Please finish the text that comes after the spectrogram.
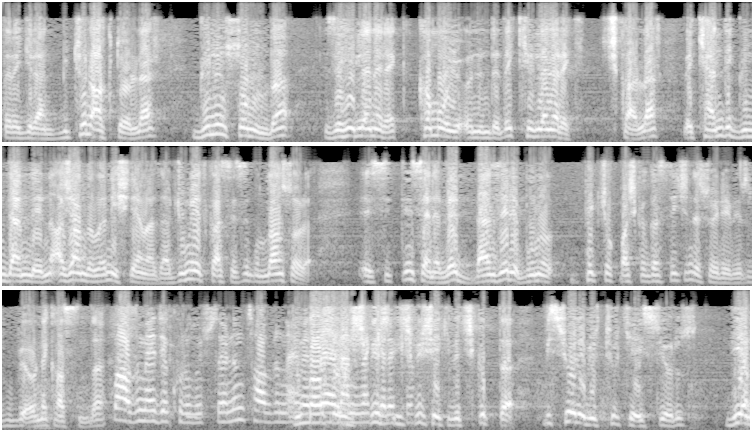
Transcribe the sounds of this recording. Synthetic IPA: aɾaɟiɾænbyt̪ʰynakt̪ʰøɾlʲæɾ̥ | ɟynynso̞nund̪a | ze̞ɦiɾlʲe̞ne̞ɾɛckʰamaojuʔø̞nynd̪ɛd̪ɛcʰiɾlʲe̞ne̞ɾɛc | t͡ʃʰɯ̥kʰaɾlˠaɾ | vɛcʰɛnd̪iɟynd̪æmlʲe̞ɾinḭʔaʒand̪alˠaɾɯnɯiʃlʲejemæ̰zlʲæɾd͡ʒumhuɾijɛt̪̚kɡast̪ʰesibund̪anso̞̰nɾa̰ | sit̪ʰːʲinse̞nɛvɛbænze̞ɾibunupʰɛc̚t͡ʃʰo̞k̚baʃkaɡazsi̥t̪ʰit͡ʃʰind̪ɛsøjlʲejeblʲiɾizbubiø̞ɾnɛcaslˠɯnd̪abaːzɯmed̪jakʰuɾulˠuʃlˠaɾɯnɯnt̪ʰavɾɯnbund̪ansoɾait͡ʃihit͡ʃbiɾʃe̞cʰilʲd̪ɛt͡ʃʰɯ̥kɯp̚d̪a | biz̥ʃø̞jlʲebiɾt̪ʰyɾcʰijɛist̪ʰijo̞ɾuz̥ | d̪ijɛ

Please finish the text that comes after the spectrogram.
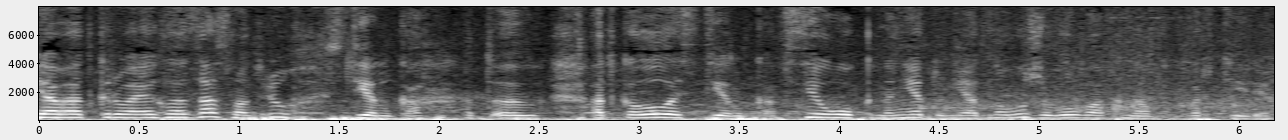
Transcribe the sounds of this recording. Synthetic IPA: jaɐt̪kɾɨvajʊɣlˠɐzasmɐt̪ɾʲusʲtʲe̞nkəɐt̪ɐt̪kɐlˠolˠəsʲtʲe̞nkəfsʲeo̞knənʲe̞t̪ʊnʲɪɐd̪nɐvo̞ʐɨvo̞vɐɐknafkvɐrtʲiɾʲɪ

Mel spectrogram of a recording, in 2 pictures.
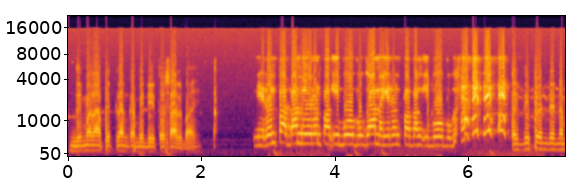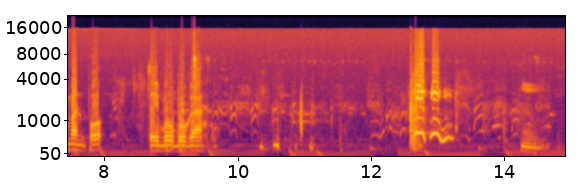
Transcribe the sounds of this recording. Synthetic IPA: ɪnd̪imɐlaːpɪt̪̚laŋkɐmɛd̪iːt̪osɐalba̰j | mɛːɾonpɐbamɛːɾonpaŋɪbuːbʊɡamɐɾonpɐbaŋɪbuːbʊɡa | ʔɐjd̪ɪpɛnd̪ɛnɐmanpoʔ | sɐɪbubʊɡa

